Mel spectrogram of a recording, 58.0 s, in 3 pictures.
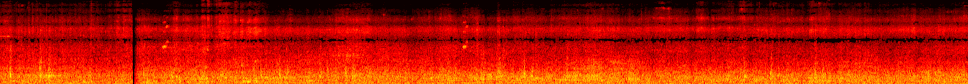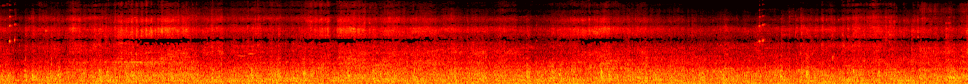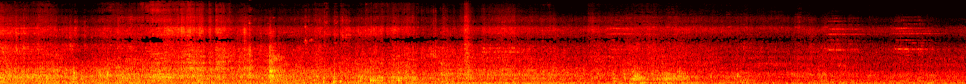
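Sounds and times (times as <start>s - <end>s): steel wheels rolling on rails: 0.0s - 58.0s.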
